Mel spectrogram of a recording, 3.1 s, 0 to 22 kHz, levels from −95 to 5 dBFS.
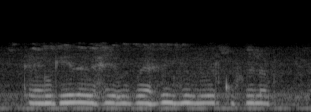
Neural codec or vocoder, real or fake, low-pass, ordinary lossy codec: none; real; 5.4 kHz; MP3, 32 kbps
